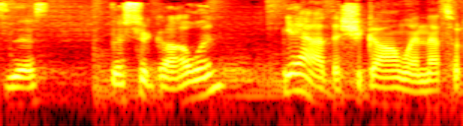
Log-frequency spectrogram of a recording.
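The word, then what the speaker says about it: Sahuagin: Oh yeah, and they were very open that the and I always mispronounce this, the Shagawan.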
